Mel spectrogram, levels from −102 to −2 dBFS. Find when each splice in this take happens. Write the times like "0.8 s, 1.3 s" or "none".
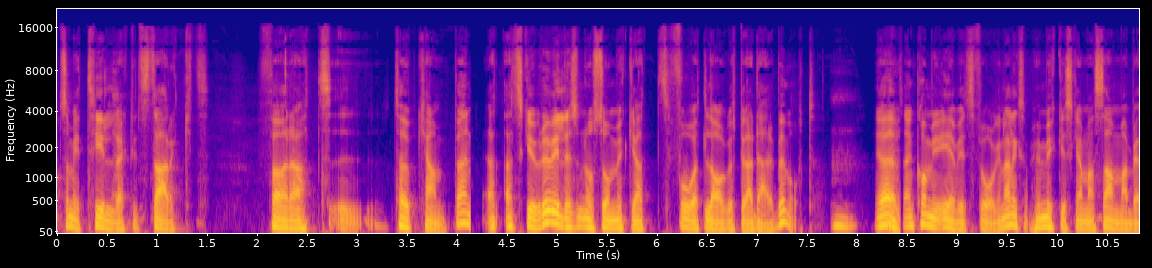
4.1 s, 8.4 s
